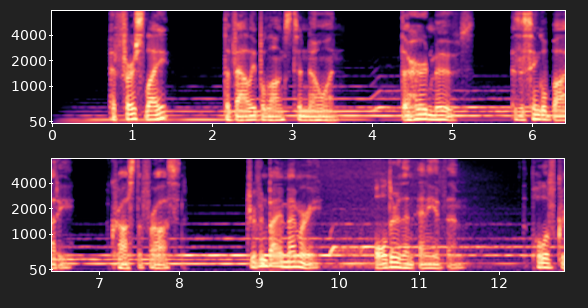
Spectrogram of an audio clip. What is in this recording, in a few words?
narration documentary, measured authoritative male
